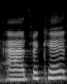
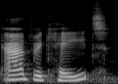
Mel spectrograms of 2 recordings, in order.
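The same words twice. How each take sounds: First: The last syllable has a weak, reduced vowel. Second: The last syllable rhymes fully with 'Kate'. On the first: It is a noun, a person who supports a cause. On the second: It is a verb, to speak in favor of.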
